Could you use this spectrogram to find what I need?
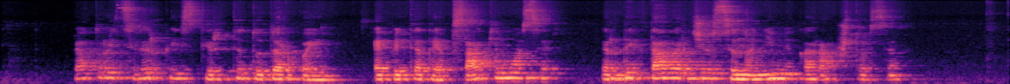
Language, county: Lithuanian, Utena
